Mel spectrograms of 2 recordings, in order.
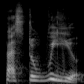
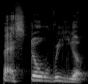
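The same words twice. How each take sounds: First: Pastoria said higher as pas-to-RI-o; hammed-up Italian Pastoria; Italian-ish accent. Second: Pastoria said as pas-to-RI-o, Italian flavour; mock Italian Pastoria; Italian-ish accent. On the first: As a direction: lean harder into the Italian Pastoria. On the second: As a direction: roll Pastoria like an Italian word, ending in o. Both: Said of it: "I'm going back to Italian".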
